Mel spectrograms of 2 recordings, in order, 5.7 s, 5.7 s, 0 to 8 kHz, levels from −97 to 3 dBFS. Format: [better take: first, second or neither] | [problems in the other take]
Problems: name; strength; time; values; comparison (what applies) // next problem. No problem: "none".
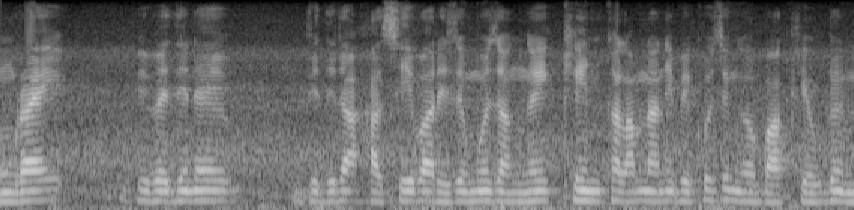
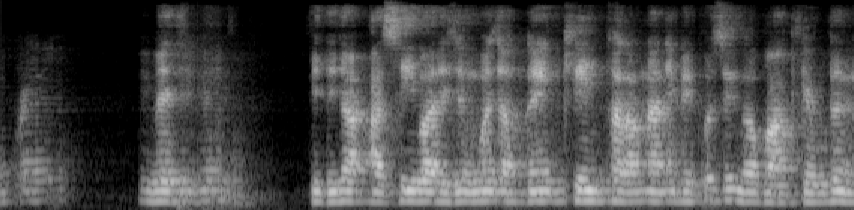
first | noise reduction (neural mask model DeepFilterNet 3)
